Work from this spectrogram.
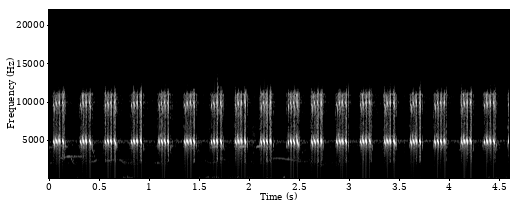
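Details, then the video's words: Cricket chirping in dry grass in the daytime: short, high, bright pulses about four per second, steady and evenly spaced, with faint low rumbles beneath. "Sound of Cricket in Dry Grass in the Daytime"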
